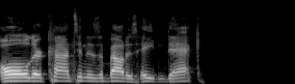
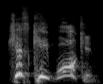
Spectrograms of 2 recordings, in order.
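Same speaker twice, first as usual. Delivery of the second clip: high dismissive; 14 semitones higher than usual. Acted. Dismissing the hater.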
